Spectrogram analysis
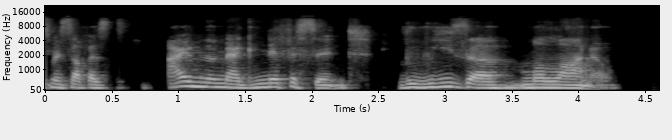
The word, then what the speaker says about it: Luisa Molano: mention and we have the Magnificent guest today Louisa Milano Louisa hello hello hello I love how you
